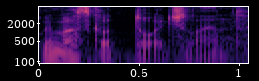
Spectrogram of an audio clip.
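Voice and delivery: whispered, stern, curt German accent. Contrasting German accents, doing the real German: flat, curt, mock-angry German accent. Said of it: "the real German, which is, ... It's very monotoned, to the point, angry".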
